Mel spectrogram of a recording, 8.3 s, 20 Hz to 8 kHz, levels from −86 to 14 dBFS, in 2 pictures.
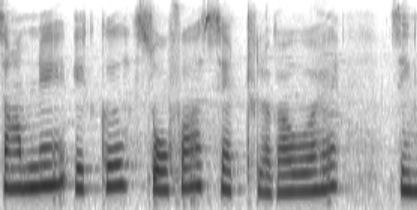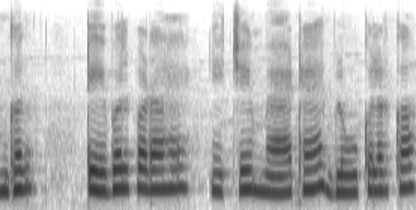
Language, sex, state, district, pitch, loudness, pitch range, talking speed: Hindi, female, Himachal Pradesh, Shimla, 235 Hz, -17 LUFS, 220-250 Hz, 120 wpm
